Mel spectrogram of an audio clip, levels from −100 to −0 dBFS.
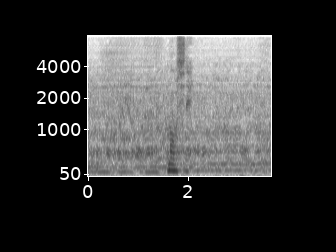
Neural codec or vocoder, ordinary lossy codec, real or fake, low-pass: codec, 16 kHz, 4 kbps, FunCodec, trained on LibriTTS, 50 frames a second; none; fake; none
